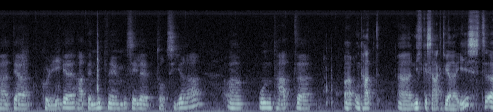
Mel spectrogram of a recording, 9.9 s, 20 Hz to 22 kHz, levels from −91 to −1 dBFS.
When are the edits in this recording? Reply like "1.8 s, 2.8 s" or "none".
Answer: none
